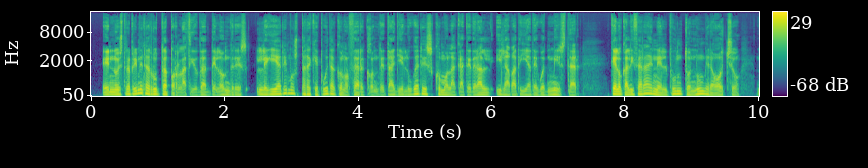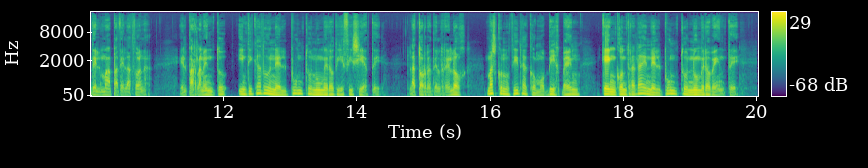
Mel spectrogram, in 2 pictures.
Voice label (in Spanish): audioguia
